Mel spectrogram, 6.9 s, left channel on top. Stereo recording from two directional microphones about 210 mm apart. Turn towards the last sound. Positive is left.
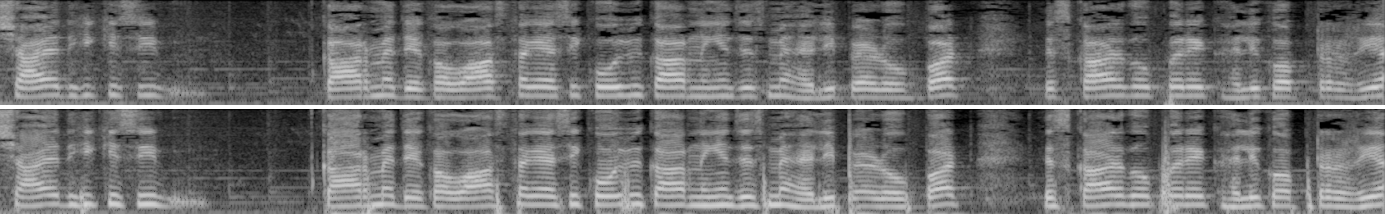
turn(degrees=-50)  # may be behind; listen again after turning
